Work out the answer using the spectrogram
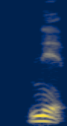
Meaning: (verb) To catch and enclose or compress tightly between two surfaces, or points which are brought together or closed; to pinch; to close in upon
- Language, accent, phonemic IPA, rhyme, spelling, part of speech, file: English, Australia, /nɪp/, -ɪp, nip, verb / noun, En-au-nip.ogg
